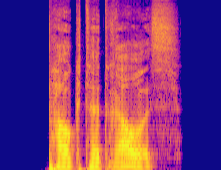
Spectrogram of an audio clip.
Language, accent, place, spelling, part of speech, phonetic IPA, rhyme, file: German, Germany, Berlin, paulinische, adjective, [paʊ̯ˈliːnɪʃə], -iːnɪʃə, De-paulinische.ogg
- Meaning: inflection of paulinisch: 1. strong/mixed nominative/accusative feminine singular 2. strong nominative/accusative plural 3. weak nominative all-gender singular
